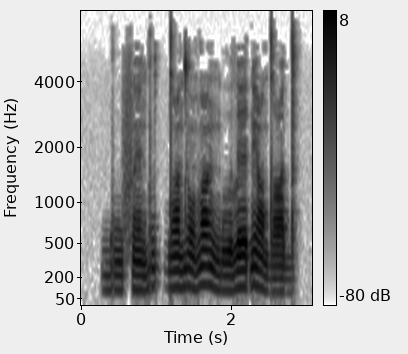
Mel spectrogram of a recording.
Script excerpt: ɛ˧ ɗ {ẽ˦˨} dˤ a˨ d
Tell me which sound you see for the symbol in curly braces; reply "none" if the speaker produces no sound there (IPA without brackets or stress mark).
ẽ˦˨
